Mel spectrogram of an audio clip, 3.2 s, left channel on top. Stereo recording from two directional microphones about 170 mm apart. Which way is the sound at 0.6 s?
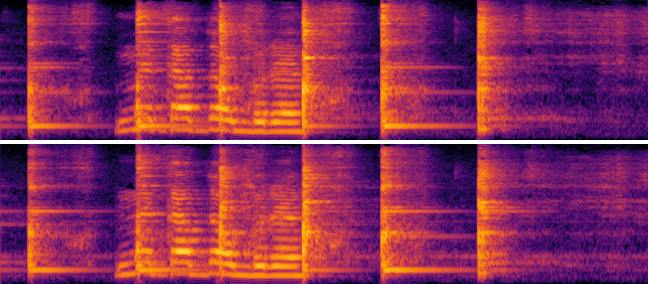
10° left (ahead or behind).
